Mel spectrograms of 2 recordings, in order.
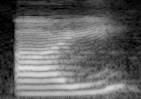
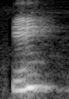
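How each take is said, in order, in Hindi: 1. स्वर एक लंबी, फिसलती हुई ध्वनि है। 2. स्वर एक छोटी, कटी हुई ध्वनि है। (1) "हम उनकी नेम बता रहे हैं" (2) "आप इनकी sound निकालेंगे"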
